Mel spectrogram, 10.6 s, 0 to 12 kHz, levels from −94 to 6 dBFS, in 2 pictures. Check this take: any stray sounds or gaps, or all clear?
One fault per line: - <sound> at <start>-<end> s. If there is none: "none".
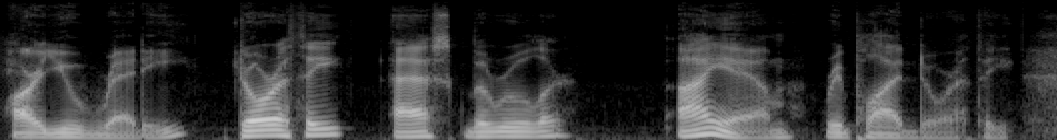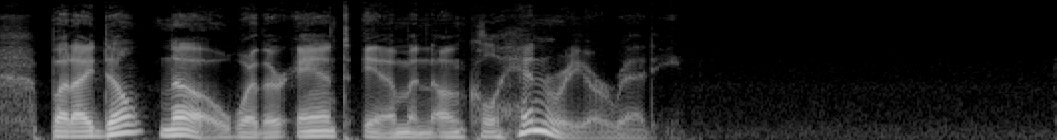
none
